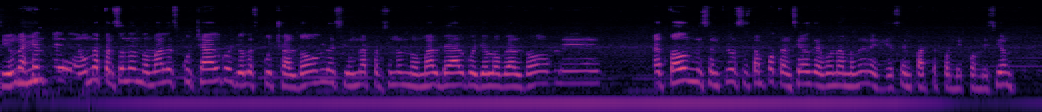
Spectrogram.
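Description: A man's very fast speech amid noticeable background noise. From Mexico, Guadalajara, Jalisco. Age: 40s. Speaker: comic creator and graphic designer. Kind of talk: podcast interview.

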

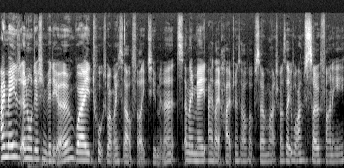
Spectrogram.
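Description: A woman talks at a very fast pace. She leaves hardly any pauses. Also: ordinary pitch variation. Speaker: social media creator. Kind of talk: casual chat.

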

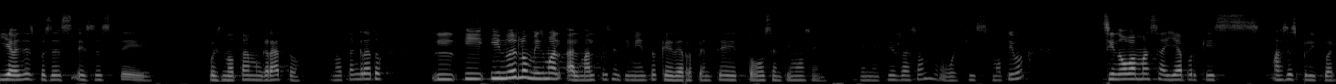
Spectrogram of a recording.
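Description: A woman with a fairly high pitch talks at a moderate pace with fairly even intonation and big swings in loudness. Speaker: youth leader and preacher. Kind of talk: casual chat. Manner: intense when preaching.

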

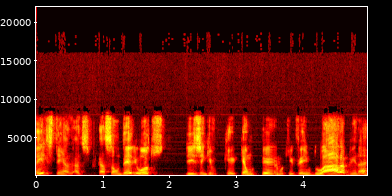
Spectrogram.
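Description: The man's pitch swings very widely as he speaks. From São Paulo, Brazil. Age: 70s. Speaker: carnival bandleader and journalist. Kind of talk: interview.

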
